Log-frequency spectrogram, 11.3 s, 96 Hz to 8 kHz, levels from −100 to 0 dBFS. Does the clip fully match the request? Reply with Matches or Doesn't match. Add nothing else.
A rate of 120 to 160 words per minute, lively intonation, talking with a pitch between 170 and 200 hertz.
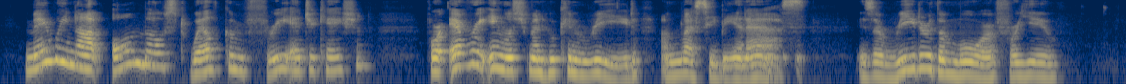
Matches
